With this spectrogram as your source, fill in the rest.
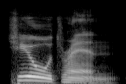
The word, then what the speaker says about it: children: Uma outra forma de falar crianças ou filhos, pessoal, é comigo children. É como se fosse um sozinho de T, ó. Ch tren. Ok.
